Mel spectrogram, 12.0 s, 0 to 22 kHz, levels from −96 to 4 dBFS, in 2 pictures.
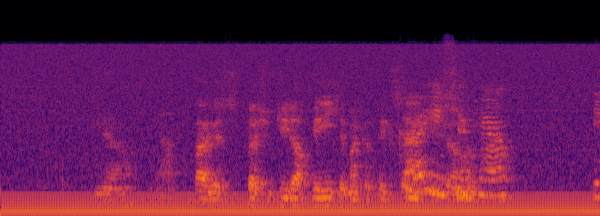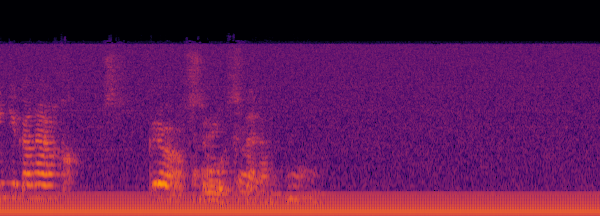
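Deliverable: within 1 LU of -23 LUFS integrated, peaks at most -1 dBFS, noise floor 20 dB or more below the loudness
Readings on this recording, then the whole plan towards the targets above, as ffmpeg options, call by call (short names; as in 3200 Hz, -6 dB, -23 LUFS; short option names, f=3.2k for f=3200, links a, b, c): hum 60 Hz; harmonics up to 300 Hz; hum level -32 dBFS; noise floor -35 dBFS; noise floor target -52 dBFS; loudness -32.0 LUFS; peak -13.0 dBFS; loudness target -23.0 LUFS
-> -af "bandreject=f=60:t=h:w=4,bandreject=f=120:t=h:w=4,bandreject=f=180:t=h:w=4,bandreject=f=240:t=h:w=4,bandreject=f=300:t=h:w=4"
-af "afftdn=nr=17:nf=-35"
-af "volume=9dB"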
